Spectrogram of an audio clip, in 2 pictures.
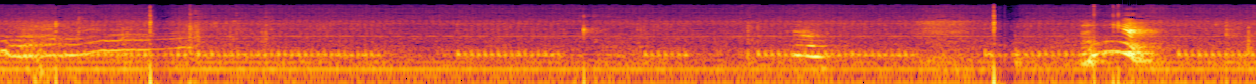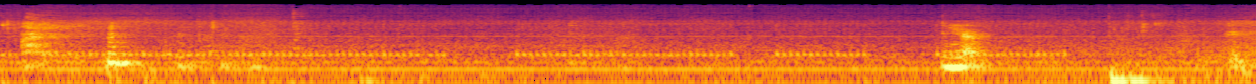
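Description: Domestic cat giving a few short meows over a steady low hum, one rising call at the start and another about halfway through.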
